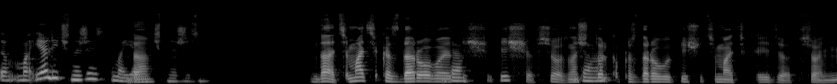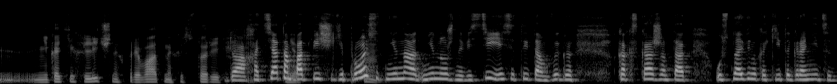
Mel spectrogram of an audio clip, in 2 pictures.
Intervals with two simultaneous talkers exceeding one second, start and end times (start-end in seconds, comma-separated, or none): none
